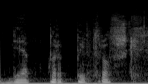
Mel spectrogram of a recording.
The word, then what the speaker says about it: Dnepropetrovsk: In Kharkov en in Dnepropetrovsk.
